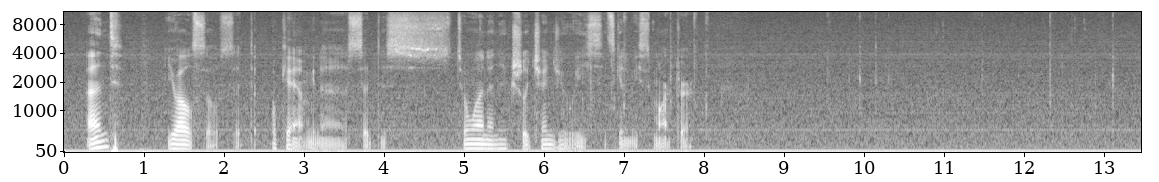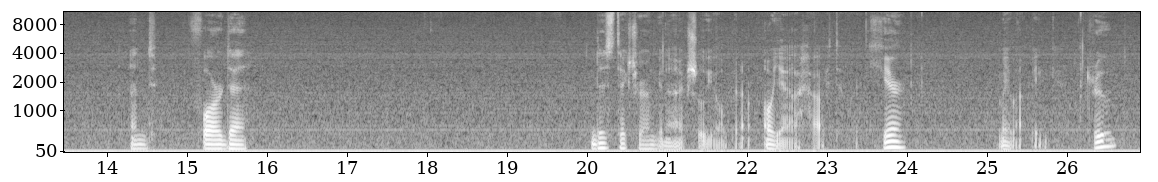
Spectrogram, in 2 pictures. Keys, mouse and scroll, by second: 9.9 Tab, 10.3 s, 11.4 s, 13.1 Tab, 24.1 n, 26.1 n.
